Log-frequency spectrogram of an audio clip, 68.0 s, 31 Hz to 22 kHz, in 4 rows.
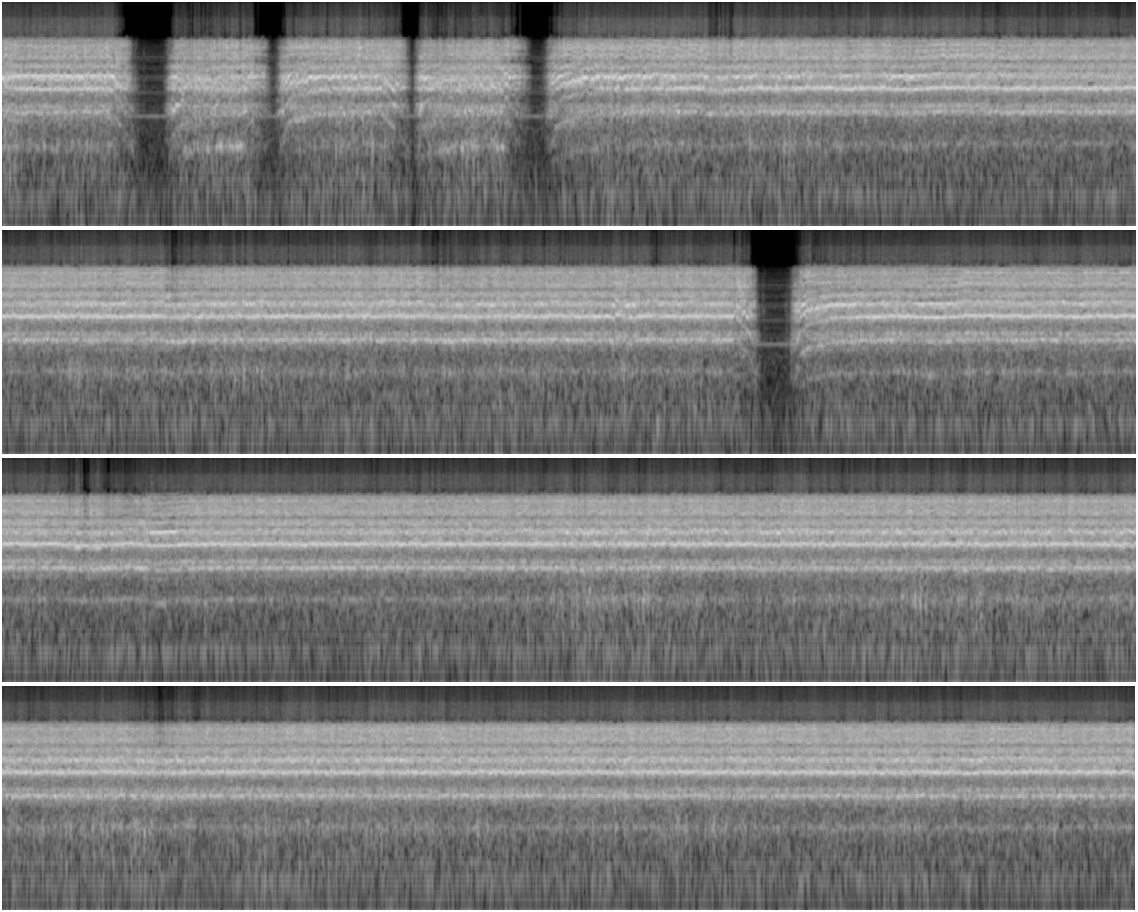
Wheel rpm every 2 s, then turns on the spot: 190, 110, 150, 140, 160, 220, 230, 230, 230, 230, 230, 240, 230, 230, 130, 230, 230, 230, 230, 230, 240, 230, 230, 230, 230, 240, 230, 230, 230, 230, 230, 230, 230, 230.
none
